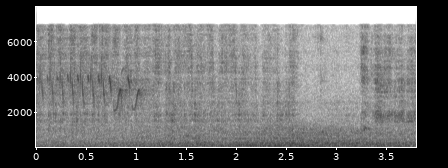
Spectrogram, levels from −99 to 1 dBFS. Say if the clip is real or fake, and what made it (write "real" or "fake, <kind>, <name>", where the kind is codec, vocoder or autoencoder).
real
